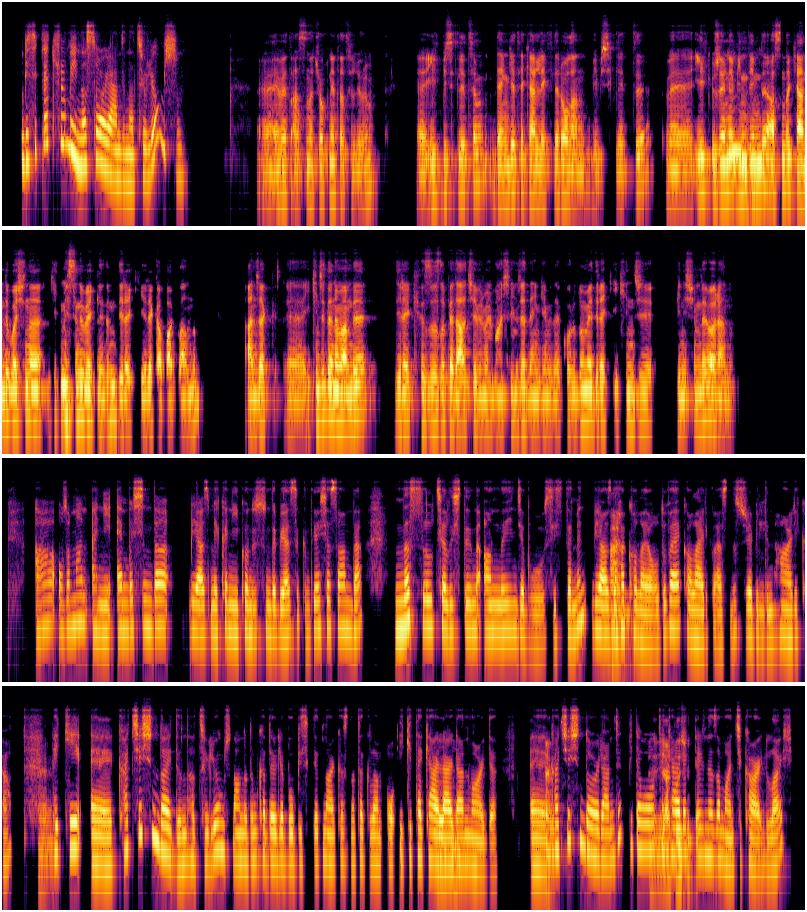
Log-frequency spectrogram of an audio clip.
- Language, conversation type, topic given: Turkish, podcast, Bisiklet sürmeyi nasıl öğrendin, hatırlıyor musun?
- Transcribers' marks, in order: laughing while speaking: "gitmesini"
